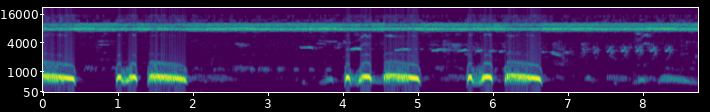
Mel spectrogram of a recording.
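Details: Repeated mellow coo phrases from a spotted dove: two clipped notes leading into a longer, slightly falling rolled coo, three phrases in all. Soft twittering of other birds follows near the end.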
